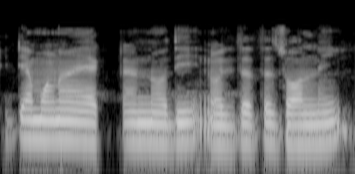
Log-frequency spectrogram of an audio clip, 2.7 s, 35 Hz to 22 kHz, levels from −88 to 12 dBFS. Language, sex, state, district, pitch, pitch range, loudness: Bengali, male, West Bengal, Alipurduar, 120 Hz, 115-125 Hz, -16 LUFS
